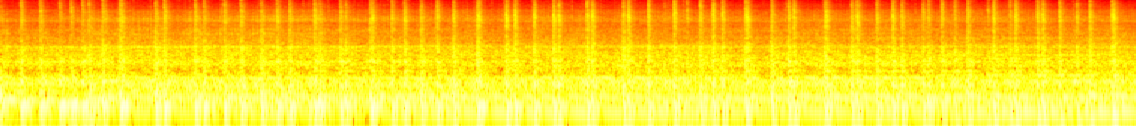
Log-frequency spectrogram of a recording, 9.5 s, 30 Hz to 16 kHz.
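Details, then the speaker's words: Arctic Cat 570 snowmobile, Japanese two-stroke engine, electric-started at minus 40 on new Varta AGM battery with full choke; busy, crackling idle with quick, even popping beat and no misses; normal cold idle. "ну ладно хоть буду знать что он заводится в такой мороз минус 40"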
